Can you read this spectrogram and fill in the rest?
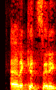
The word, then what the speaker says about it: Ellicott City: How do we pronounce this city in Maryland? – Ellicott City, Columbia area.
